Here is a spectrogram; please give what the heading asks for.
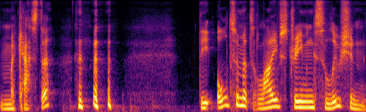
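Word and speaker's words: M★caster: It's M Starcaster. So I think that's pronounced Mcaster.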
